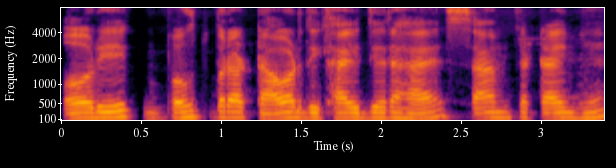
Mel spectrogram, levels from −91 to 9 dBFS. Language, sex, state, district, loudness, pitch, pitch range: Hindi, male, Bihar, East Champaran, -16 LUFS, 135 Hz, 130-140 Hz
